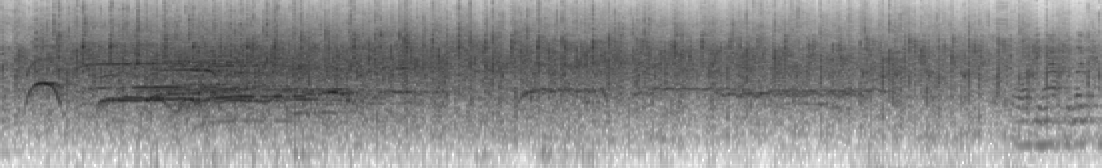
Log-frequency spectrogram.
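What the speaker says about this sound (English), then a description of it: "Thank you to all candidates. Give them a round of applause," Loud, sustained applause from an audience for student presidential debate candidates, dense clapping with a few cheers and voices rising through it, easing slightly over eleven seconds.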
